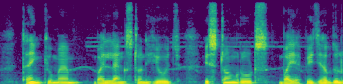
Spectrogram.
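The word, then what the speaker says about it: Hughes: উচ্চারণ ঠিকঠাকভাবে করবে, উচ্চারণ এবং স্পেলিং এখানে কিন্তু একটু ডিফারেন্ট আছে। স্পেলিং হবে ল্যাংস্টন হিউজ, ল্যাংস্টন হিউজ। এবং লেখার সময় অবশ্যই দেখো এইচ ইউ জি ই এস আছে, উচ্চারণ কেমন হবে, হিউজ।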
